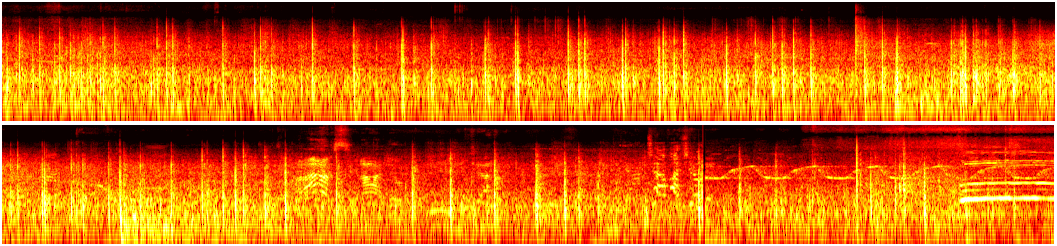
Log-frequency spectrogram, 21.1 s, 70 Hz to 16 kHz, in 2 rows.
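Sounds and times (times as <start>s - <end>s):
firecrackers bangs and crackles: 0.0s - 21.0s
distant firework bursts: 17.9s - 21.0s.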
